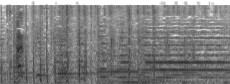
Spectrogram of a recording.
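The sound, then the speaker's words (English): A rancher's long-limbed horse's hooves clip-clop in a quick, uneven run of sharp taps for about a second, then fade beneath a steady, droning tonal background with no talking. “The rancher sat thin and dry and tall on his long-limbed horse.”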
